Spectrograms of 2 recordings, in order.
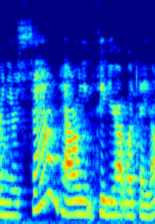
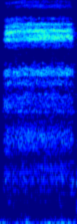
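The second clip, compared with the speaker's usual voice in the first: drawn-out s sound; 17 dB quieter than usual. Shown as a demonstration. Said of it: "What does it begin with?".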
